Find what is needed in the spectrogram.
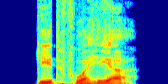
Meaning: inflection of vorhergehen: 1. third-person singular present 2. second-person plural present 3. plural imperative
- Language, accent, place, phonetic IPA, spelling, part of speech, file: German, Germany, Berlin, [ˌɡeːt foːɐ̯ˈheːɐ̯], geht vorher, verb, De-geht vorher.ogg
